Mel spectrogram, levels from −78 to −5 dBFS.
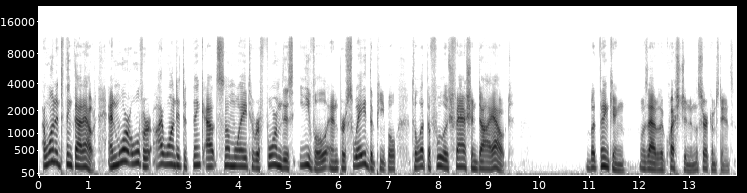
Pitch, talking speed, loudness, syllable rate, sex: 150 Hz, 170 wpm, -20 LUFS, 4.9 syllables/s, male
